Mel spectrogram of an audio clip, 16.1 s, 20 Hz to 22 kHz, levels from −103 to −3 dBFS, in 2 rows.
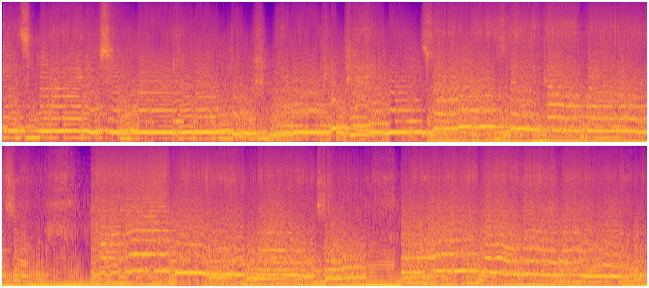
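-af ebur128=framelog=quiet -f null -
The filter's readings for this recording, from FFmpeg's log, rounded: Integrated loudness:
  I:         -17.3 LUFS
  Threshold: -27.3 LUFS
Loudness range:
  LRA:         0.9 LU
  Threshold: -37.4 LUFS
  LRA low:   -17.9 LUFS
  LRA high:  -17.0 LUFS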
